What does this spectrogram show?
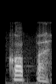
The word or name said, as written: Copa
